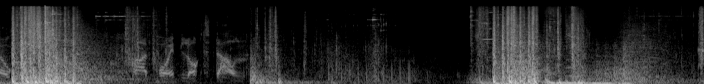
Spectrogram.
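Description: Rapid rifle gunfire crackles in short bursts.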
